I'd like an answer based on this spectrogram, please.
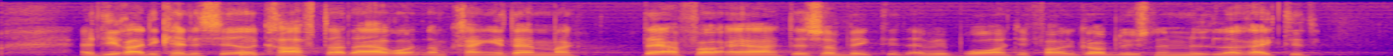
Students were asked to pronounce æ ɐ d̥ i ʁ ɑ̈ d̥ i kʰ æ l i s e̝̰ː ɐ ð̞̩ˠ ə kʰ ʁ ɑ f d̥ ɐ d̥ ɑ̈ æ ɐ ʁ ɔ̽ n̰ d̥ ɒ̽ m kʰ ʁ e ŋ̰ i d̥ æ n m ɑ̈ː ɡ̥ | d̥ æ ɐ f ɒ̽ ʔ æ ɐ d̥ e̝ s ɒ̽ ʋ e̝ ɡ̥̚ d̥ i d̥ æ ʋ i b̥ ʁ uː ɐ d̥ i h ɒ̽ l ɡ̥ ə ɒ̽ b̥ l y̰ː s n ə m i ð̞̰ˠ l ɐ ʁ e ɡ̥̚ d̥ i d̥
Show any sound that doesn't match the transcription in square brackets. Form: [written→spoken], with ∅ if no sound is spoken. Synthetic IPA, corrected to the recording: æ ɐ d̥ i ʁ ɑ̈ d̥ i kʰ æ l i s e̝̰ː ɐ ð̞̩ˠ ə kʰ ʁ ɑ f d̥ ɐ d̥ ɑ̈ æ ɐ ʁ ɔ̽ n̰ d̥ ɒ̽ m kʰ ʁ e ŋ̰ i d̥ æ n m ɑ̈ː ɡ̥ | d̥ æ ɐ f ɒ̽ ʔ æ ɐ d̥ e̝ s ɒ̽ ʋ e̝ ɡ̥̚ d̥ i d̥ æ ʋ i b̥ ʁ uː ɐ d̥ i [h→f] ɒ̽ l ɡ̥ ə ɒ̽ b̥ l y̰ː s n ə m i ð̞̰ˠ l ɐ ʁ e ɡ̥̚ d̥ i d̥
